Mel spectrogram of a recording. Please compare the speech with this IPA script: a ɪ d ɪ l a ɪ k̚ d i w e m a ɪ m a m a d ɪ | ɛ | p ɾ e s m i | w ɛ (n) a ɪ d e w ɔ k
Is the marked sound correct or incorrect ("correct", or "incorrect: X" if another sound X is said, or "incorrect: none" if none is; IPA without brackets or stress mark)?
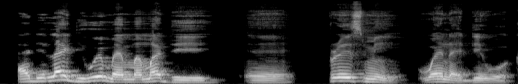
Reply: correct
